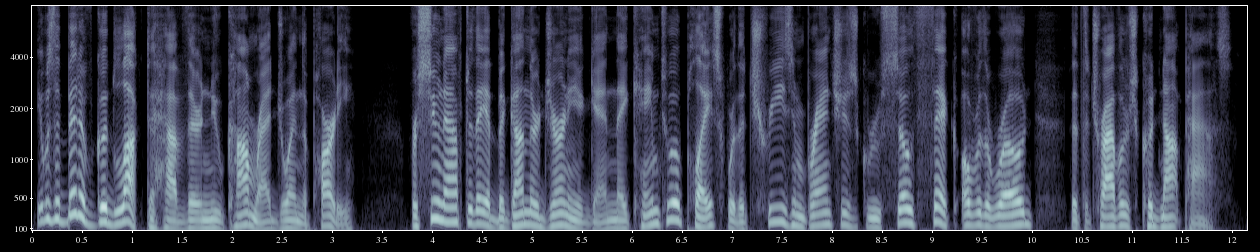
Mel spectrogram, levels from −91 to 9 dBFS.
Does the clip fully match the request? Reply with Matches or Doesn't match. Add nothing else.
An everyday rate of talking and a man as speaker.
Doesn't match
